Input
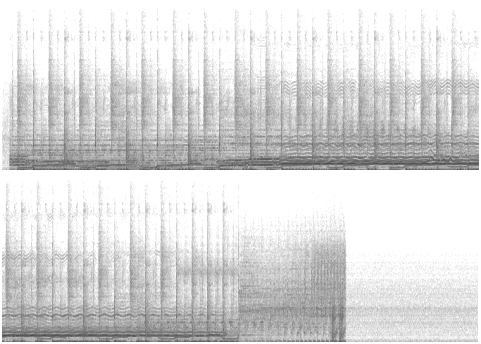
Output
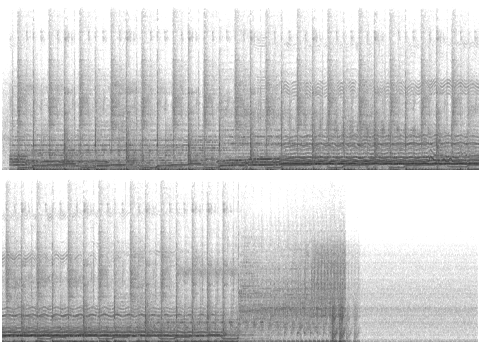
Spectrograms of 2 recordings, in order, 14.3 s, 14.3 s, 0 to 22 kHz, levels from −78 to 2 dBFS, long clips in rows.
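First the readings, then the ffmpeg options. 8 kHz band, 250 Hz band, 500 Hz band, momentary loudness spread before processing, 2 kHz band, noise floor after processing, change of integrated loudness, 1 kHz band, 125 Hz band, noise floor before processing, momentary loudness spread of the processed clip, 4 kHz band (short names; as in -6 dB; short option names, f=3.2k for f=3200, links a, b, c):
+5.5 dB, +6.0 dB, +5.5 dB, 6 LU, +5.5 dB, -47 dBFS, +5.5 dB, +6.0 dB, +6.0 dB, -53 dBFS, 7 LU, +5.5 dB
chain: -filter_complex "[0:a]asplit=2[a][b];[b]adelay=215.7,volume=-12dB,highshelf=f=4k:g=-4.85[c];[a][c]amix=inputs=2:normalize=0,volume=5.5dB"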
